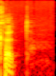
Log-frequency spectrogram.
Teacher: in the word cut there's no labial sound like burp or fur so the vowel unrounded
